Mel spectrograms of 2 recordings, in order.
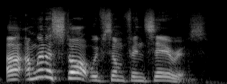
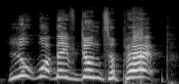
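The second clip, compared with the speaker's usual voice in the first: higher, slow, loud mock horror; mock outraged shout; 11 semitones higher, 12 dB louder than usual. Streamer mock-mourning Pep's scratched face, loud outrage. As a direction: wail it like a shocked fan.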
